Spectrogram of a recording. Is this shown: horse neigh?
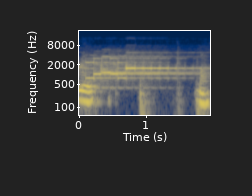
no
